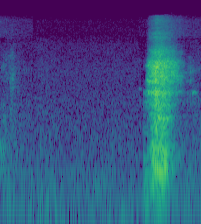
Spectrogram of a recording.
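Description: Near silence for about a second and a half, then a man's short intake of breath just before he goes on speaking.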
